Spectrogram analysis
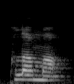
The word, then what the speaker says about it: plumber: When MB is in the middle of a word, we occasionally don't pronounce it, like plumber, climber.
